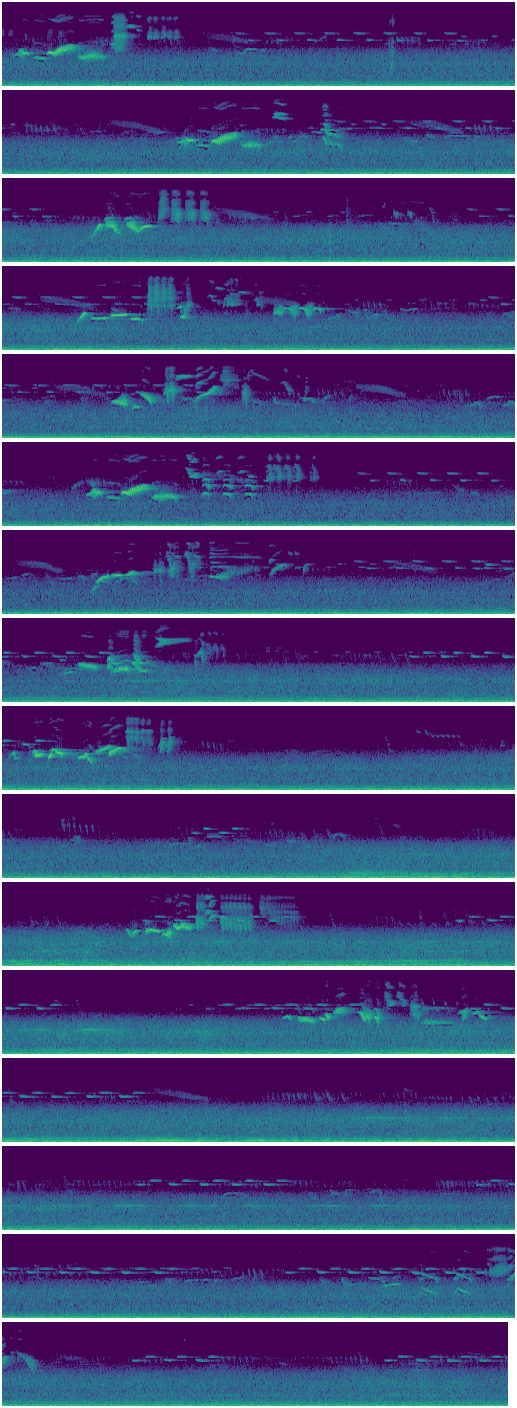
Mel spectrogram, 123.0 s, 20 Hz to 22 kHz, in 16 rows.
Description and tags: Blackbird botanical gardens Aarhus
This blackbird was singing in the Botanical Gardens in Aarhus / Denmark, which are right next to the city centre and contain plants and trees from all over the world. There are some city noises, but its song is magic. Shure WL183 microphones, FEL preamp into R-09HR recorder.
field-recording, aarhus, birdsong, city, blackbird, spring, denmark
